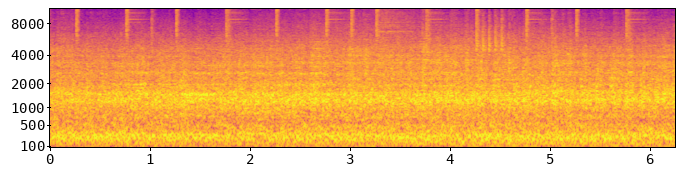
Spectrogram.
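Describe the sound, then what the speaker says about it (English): A loud, continuous rumble of a passing train with steady low roar and occasional high metallic clicks and squeaks. "a freaking train wants to come"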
